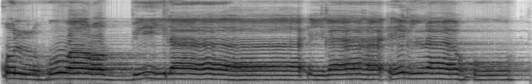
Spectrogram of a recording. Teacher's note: قاف حروف مستعلیہ میں سے پر پڑھیں گے، را کے اوپر زبر را کو پر پڑھیں گے · یہاں پر وقف کریں گے تو واو مدہ ہوگا، تو ایک الف کے برابر کھینچیں گے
